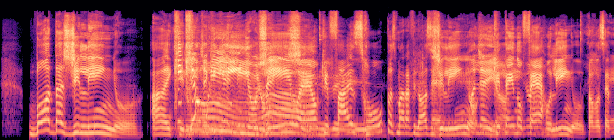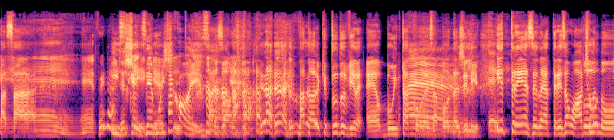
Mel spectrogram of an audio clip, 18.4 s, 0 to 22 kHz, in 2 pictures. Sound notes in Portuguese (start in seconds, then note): 11.8 risos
